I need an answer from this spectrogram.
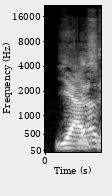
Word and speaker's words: Yazoo: Yazoo. Yazoo. Y-A-Z-O-O. I like That's a that. real city. Spelled like exactly that.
